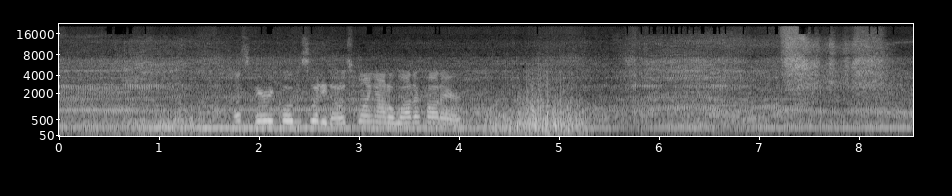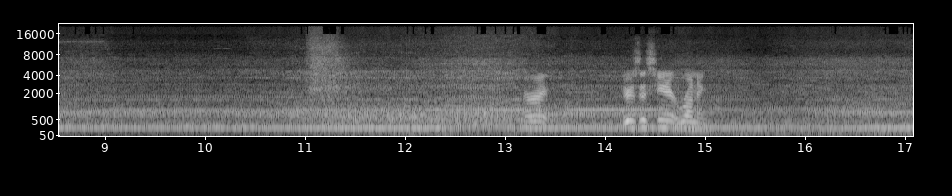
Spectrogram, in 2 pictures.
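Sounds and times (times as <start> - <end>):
compressor hum: 0.0 - 17.0
fan airflow noise: 0.0 - 17.0
bursts of hiss: 7.2 - 9.1, 11.0 - 11.6.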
